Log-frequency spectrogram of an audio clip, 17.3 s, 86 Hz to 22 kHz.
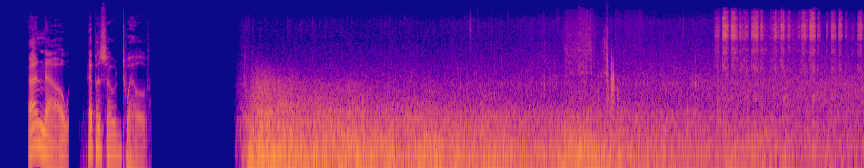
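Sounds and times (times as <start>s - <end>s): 
speech: 0.6s - 3.0s
deep rumbling thunder: 4.8s - 11.6s, 12.3s - 14.3s
heavy rain pouring at the start of the rainy season: 4.8s - 17.2s.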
